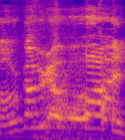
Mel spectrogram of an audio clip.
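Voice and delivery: ear-splitting, very high, very loud, shrill excited cheer. Cheering along with others, apologizing for the noise: excited shouting. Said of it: "Sorry if I blew out all your eardrums".

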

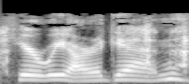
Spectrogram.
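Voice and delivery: usual speaking voice

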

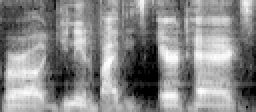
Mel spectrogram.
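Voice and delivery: plain

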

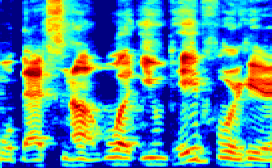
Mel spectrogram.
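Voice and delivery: normal talking voice

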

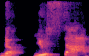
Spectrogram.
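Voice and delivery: put-on firm, forceful, heated tone. Retelling a grocery store run-in with an old man, retelling a yell. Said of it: "I'm yelling at this old man".

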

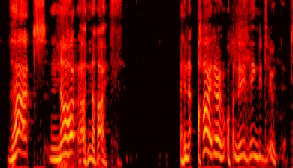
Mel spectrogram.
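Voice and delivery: high nature documentary narrator. Answering what David Attenborough would say: David Attenborough impression. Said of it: "what would David Attenborough say".

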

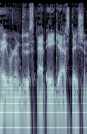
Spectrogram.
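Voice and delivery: ordinary talk, nothing marked

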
